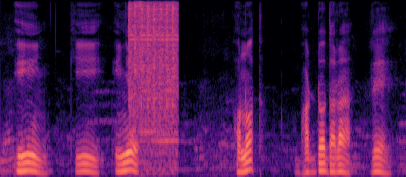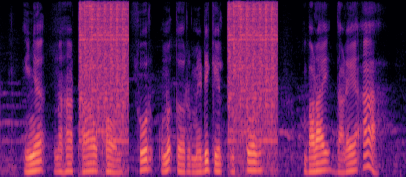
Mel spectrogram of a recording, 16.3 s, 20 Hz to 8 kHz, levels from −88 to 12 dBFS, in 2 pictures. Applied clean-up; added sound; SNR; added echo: none; Mechanisms; 1 dB; none.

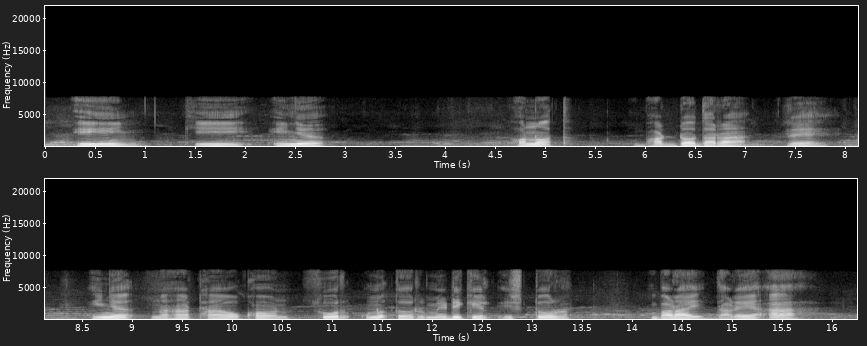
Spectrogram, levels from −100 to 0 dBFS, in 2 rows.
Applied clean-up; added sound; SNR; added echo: none; none; none; none.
